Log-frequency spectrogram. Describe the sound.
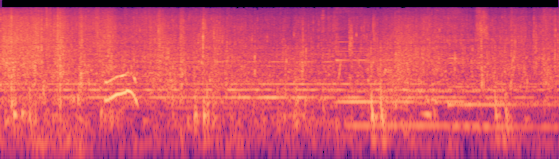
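Water splashing and sloshing as a man goes swimming with his sons after his release, a steady wash of splashes with voices calling faintly over it.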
